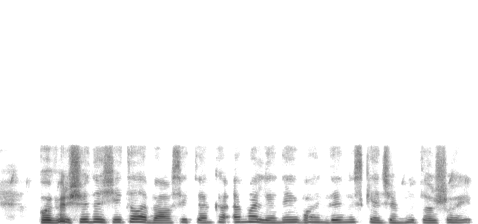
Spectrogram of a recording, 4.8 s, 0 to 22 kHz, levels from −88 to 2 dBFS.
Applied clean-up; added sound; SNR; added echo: neural mask model Resemble Enhance denoiser.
